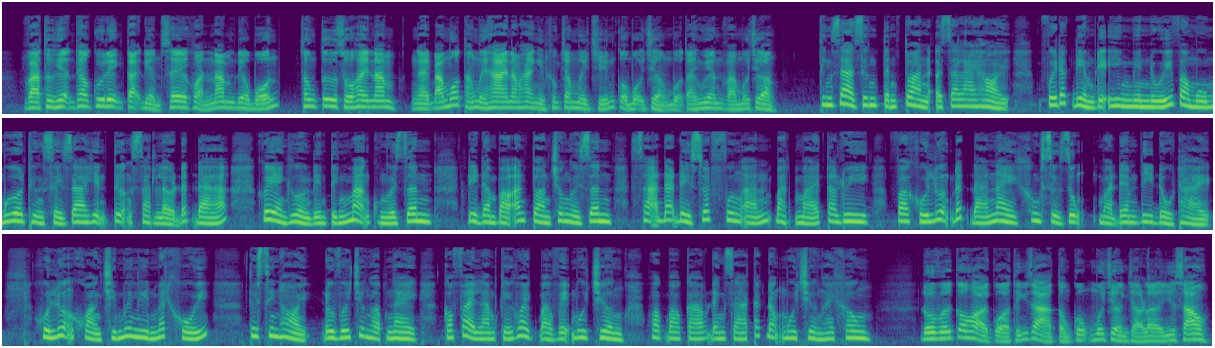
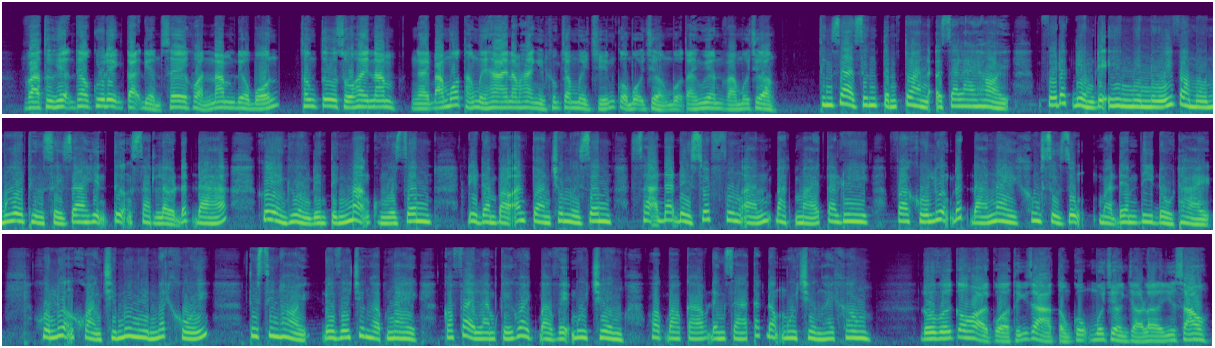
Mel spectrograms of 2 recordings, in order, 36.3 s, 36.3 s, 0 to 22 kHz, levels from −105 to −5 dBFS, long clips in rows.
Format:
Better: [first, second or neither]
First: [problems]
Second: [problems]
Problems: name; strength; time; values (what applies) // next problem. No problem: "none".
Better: first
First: none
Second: distortion; slight; 10% of the sound clipped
